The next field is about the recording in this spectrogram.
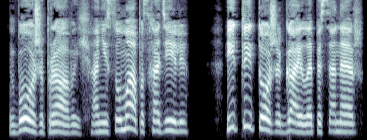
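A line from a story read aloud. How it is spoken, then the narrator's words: Shouted. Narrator (Russian): крикнула она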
